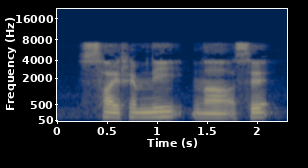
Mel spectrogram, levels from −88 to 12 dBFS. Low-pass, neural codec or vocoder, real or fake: 7.2 kHz; none; real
